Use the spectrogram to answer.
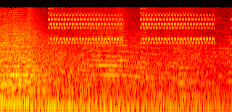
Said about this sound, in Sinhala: ගැමුණුගේ phone එක රින් වෙනවා.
